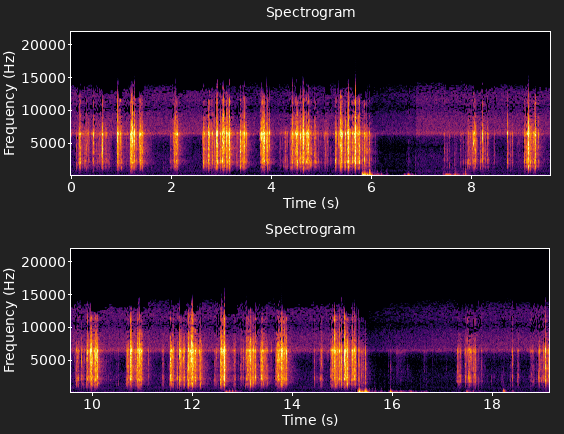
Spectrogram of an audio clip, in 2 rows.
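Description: Angstrom MGC Square-1 puzzle being turned fast in a speedsolve: quick runs of plastic clicking and clacking from the layers and slice. Two heavy thumps, about six seconds in and again near fifteen seconds, with a lighter one shortly before the second.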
